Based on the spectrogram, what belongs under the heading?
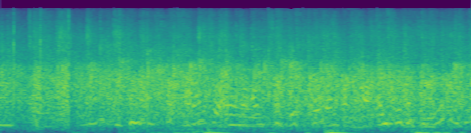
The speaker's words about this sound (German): Applaus.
